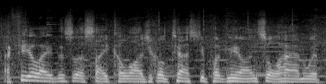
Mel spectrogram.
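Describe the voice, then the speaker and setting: A man's voice: mid-range voice, fairly even intonation, fast talker. Enthusiastic male vlogger, music behind. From Trinidad. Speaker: travel vlog host. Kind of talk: casual travel vlog narration.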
